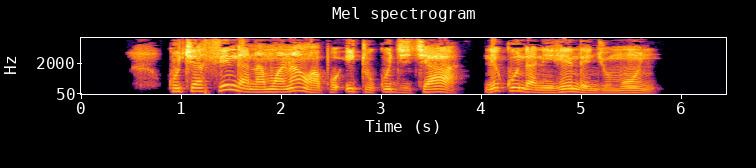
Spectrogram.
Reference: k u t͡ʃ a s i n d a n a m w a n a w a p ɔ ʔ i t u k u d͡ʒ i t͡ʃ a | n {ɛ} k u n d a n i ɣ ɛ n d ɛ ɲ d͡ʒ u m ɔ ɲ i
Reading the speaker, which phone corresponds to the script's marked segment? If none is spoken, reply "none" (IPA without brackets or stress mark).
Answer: ɛ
